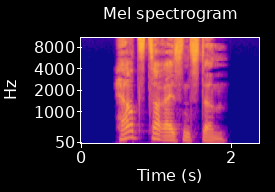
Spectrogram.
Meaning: strong dative masculine/neuter singular superlative degree of herzzerreißend
- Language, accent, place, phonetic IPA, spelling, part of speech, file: German, Germany, Berlin, [ˈhɛʁt͡st͡sɛɐ̯ˌʁaɪ̯sənt͡stəm], herzzerreißendstem, adjective, De-herzzerreißendstem.ogg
